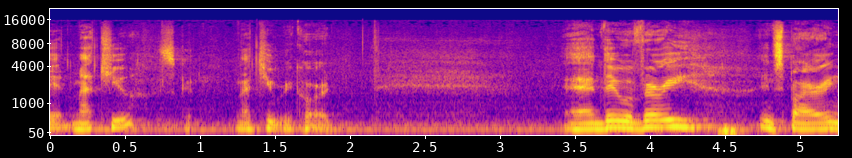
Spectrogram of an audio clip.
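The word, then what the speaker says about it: Matthieu Ricard: Matthew Ricard.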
